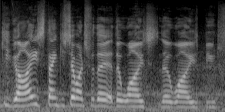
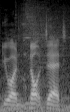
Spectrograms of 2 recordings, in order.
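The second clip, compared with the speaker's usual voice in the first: ordinary talk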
